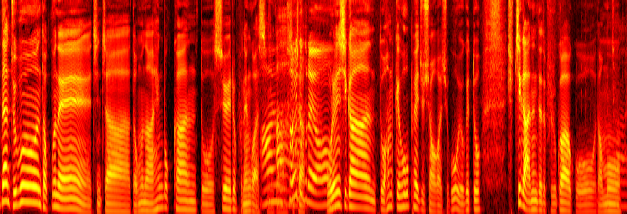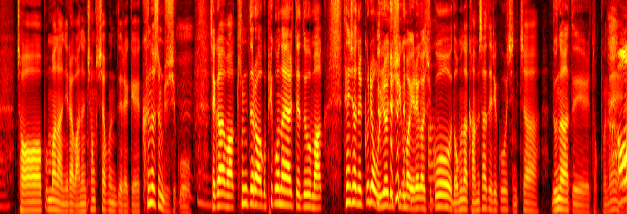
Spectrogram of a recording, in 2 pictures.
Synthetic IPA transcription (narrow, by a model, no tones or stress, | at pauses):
iɭt͈antubuntʌp̚p͈une̞t͡ɕint͡ɕ͈anʌmunaɦe̞ŋbokʰant͈osʰueɾɯɭponenɡʌk͈a̰s͈ɯmidait͡ɕakɾejooɾe̞nɕʰiɡant͈oɦamk͈e̞ɸoːpʰe̞d͡ʑuɕʰʌɡad͡ʑiɡojʌɡit͈oɕʰi̥p̚t͡ɕ͈iɡaːnɯnde̞dopuɭɡoɦaɡonʌmut͡ɕʌp͈unmanaɲiɾamanɯnt͡ɕʰʌŋt͡ɕʰiabundɯɾe̞ɡe̞kʰɯnos̬ʰɯmd͡ʑuɕʰiɡo̰t͡ɕe̞ɡamak̚çimdɯɾʌɦaɡopʰiɡonajɦaɭt͈e̞domak̚tʰe̞nɕʰʌnɯɭk͈ɯɾjʌoʎːʌd͡ʑuɕʰiɡomaɡiɾeɡad͡ʑuɡonʌmunakams̬ʰadɯɾiɡot͡ɕint͡ɕ͈a | nunadɯɭtʌk̚p͈une̞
